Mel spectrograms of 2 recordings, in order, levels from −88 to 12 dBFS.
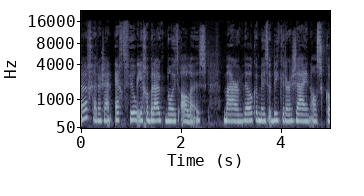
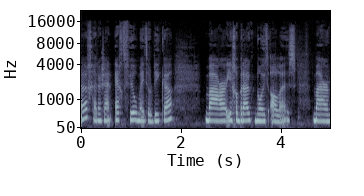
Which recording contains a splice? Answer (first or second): first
